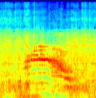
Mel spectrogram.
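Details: Female cat calling for her mate: a single drawn-out meow, about one second long, rising then falling, with a rich harmonic stack over a steady low background hum.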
